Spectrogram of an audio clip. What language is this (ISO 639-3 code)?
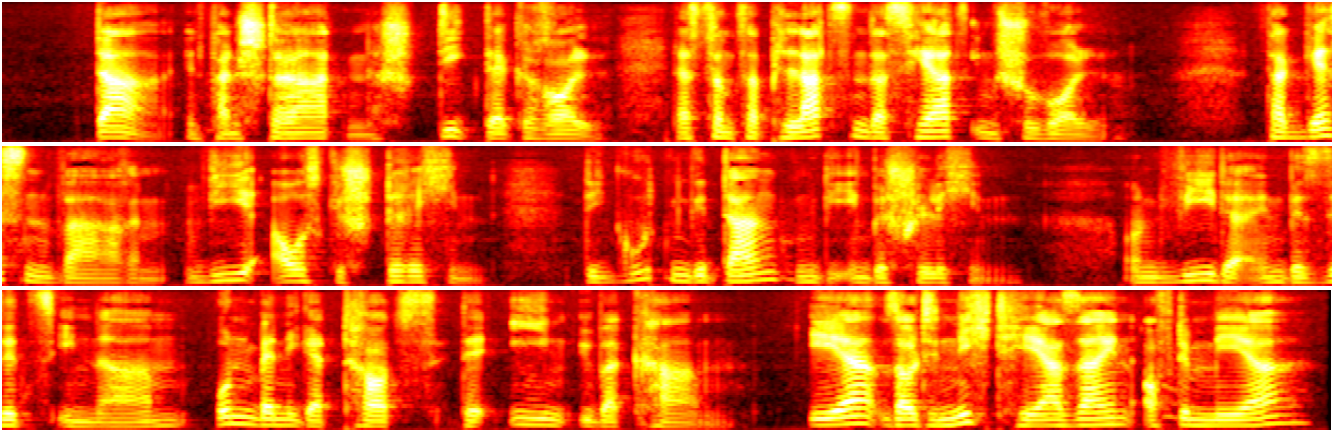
deu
